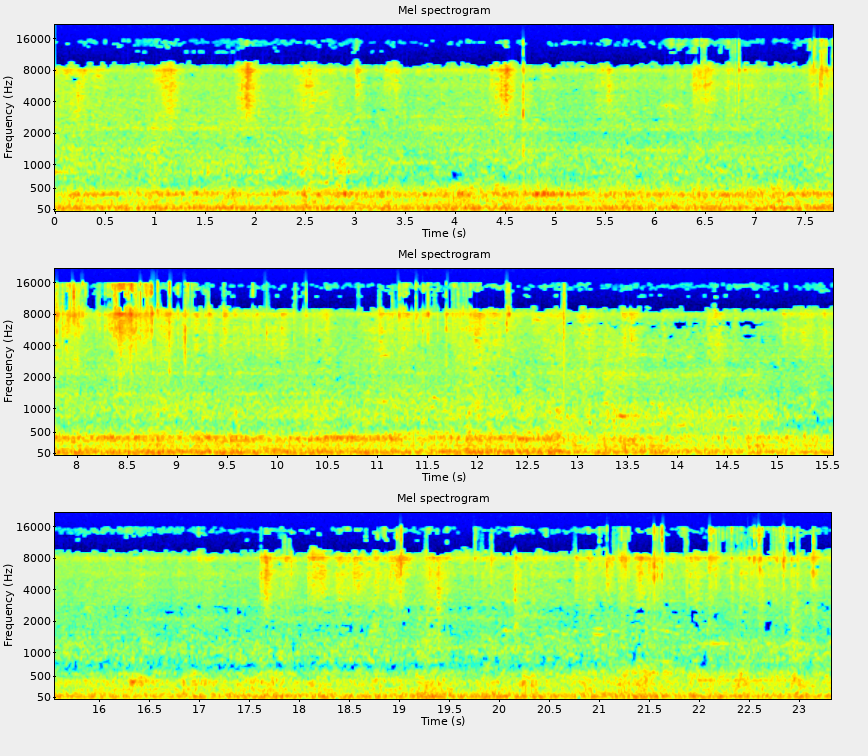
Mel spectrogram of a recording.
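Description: Steady low rumble of the Argo Muria passenger train running, heard inside the carriage. Light crinkling and clicks come through now and then from the cardboard meal box and plastic food wrappers being handled.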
